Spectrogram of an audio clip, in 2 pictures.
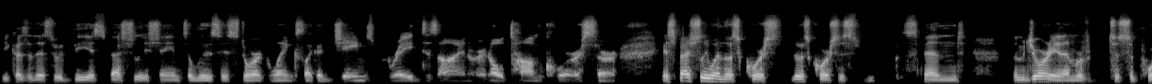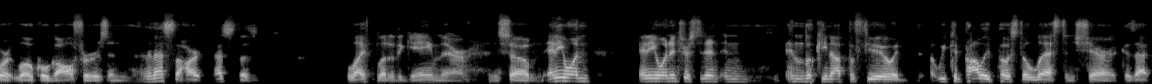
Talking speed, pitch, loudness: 200 wpm, 145 Hz, -23 LUFS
